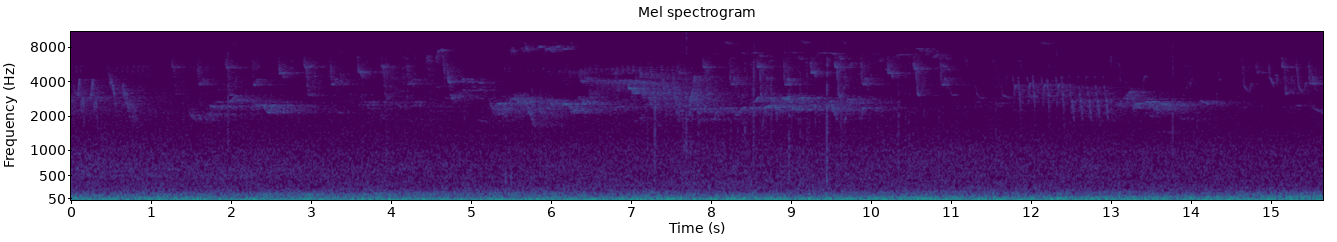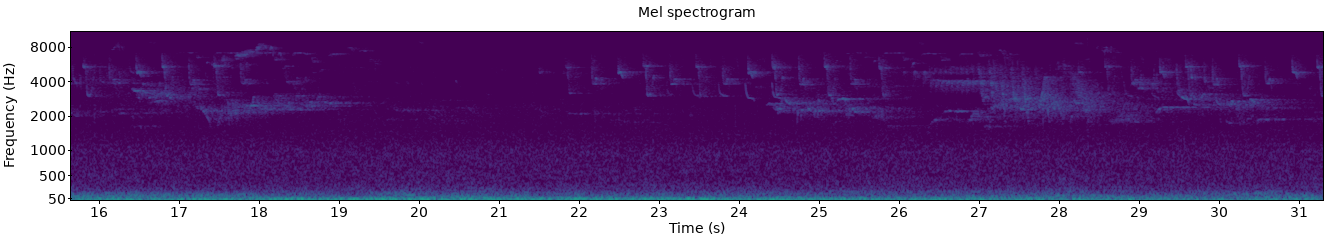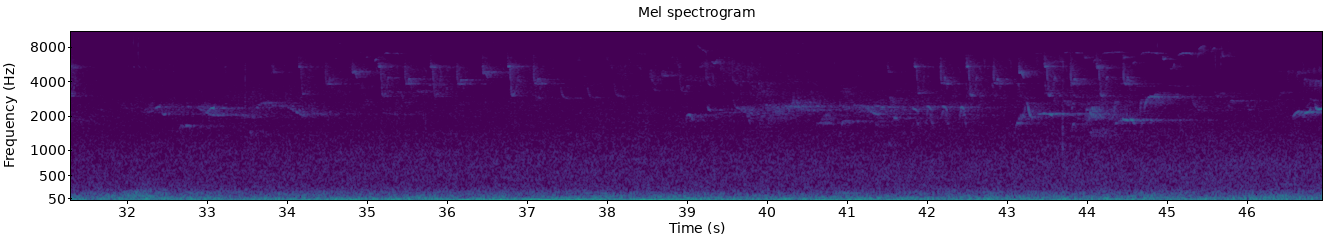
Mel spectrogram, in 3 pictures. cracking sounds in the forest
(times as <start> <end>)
6.8 14.8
